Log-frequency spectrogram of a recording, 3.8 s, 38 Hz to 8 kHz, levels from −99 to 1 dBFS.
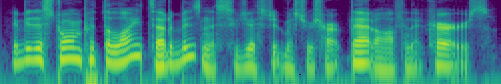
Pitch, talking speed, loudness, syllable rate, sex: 140 Hz, 240 wpm, -18 LUFS, 6.3 syllables/s, male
